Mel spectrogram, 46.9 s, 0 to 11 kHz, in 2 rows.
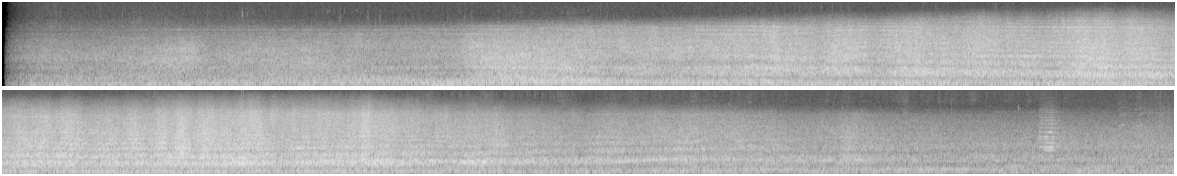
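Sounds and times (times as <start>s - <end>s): jet engine roar: 0.1s - 46.9s
falling engine tone: 15.2s - 46.9s.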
